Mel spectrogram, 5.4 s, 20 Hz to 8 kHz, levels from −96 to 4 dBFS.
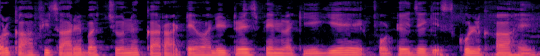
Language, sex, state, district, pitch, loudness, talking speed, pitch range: Hindi, male, Goa, North and South Goa, 100 Hz, -33 LUFS, 190 wpm, 100-105 Hz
